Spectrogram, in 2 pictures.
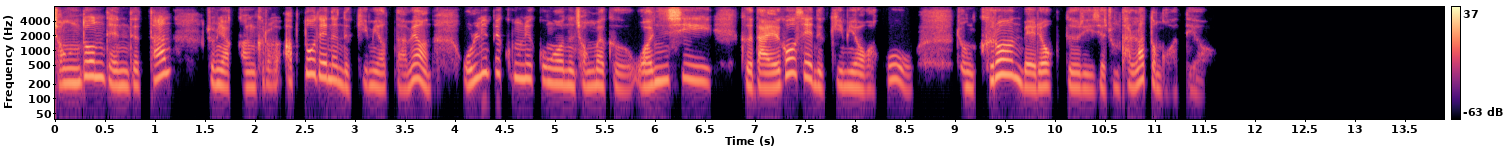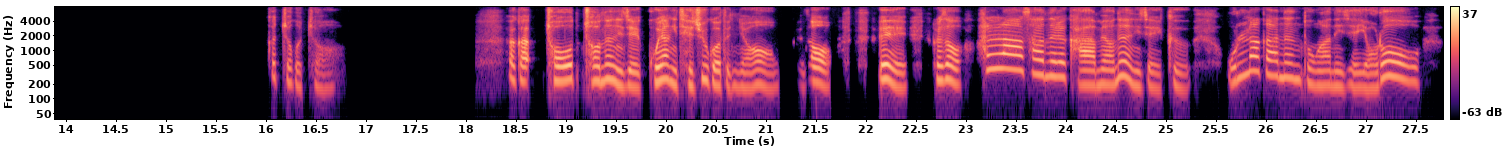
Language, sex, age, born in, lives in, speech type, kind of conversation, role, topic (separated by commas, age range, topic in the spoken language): Korean, female, 40-44, South Korea, United States, conversation, podcast, guest, 자연 앞에서 겸손함을 느낀 경험이 있나요?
